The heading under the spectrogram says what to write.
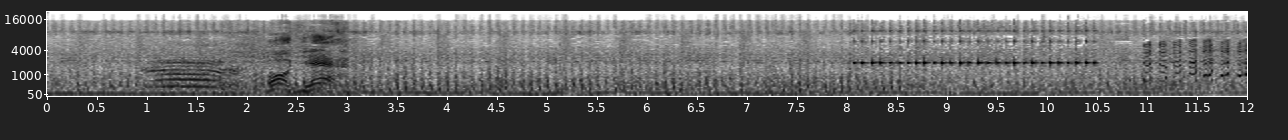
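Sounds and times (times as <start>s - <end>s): fast-pulsing high beep: 8.0s - 10.6s.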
